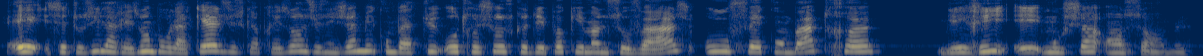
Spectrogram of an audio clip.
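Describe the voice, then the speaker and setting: A woman reading aloud the lines of an eager, boastful young male Pokémon trainer from a manga, excited and declaiming. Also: fairly high pitch, moderate pace, close to an everyday voice.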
